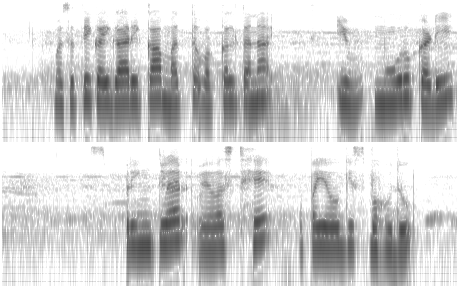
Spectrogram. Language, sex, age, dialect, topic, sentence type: Kannada, female, 18-24, Northeastern, agriculture, statement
